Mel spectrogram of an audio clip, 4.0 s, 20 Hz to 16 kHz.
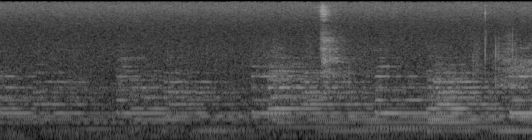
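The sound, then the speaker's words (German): Faint church bells ring in a 1961 stage production. Sustained, overlapping bell tones hum quietly under a low background, with no speech. “Mit dem Glockengebammel sollten Sie endlich aufhören.”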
